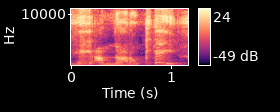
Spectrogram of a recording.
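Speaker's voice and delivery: ordinary talk, nothing marked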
